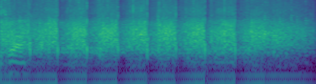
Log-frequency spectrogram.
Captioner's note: applause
